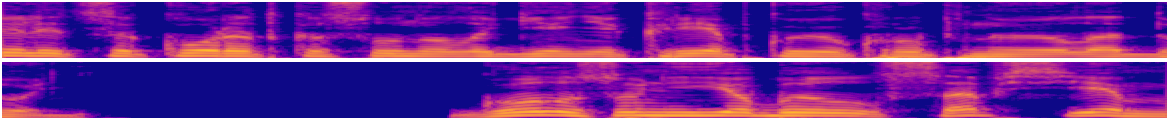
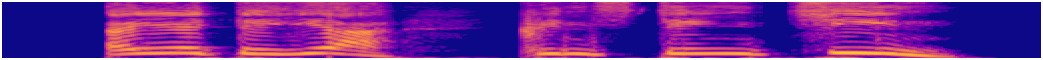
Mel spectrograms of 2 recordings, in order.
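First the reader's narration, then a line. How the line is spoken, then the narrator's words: Loud announcement. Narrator (Russian): громко заявил о себе Котя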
